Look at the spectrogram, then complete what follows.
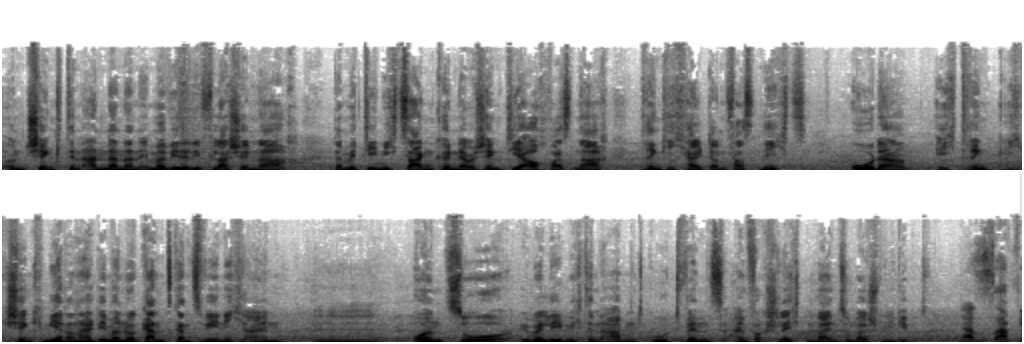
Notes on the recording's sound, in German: Nehmen das erste Mal Live von der größten internationalen Naturweinmesse in Berlin auf.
